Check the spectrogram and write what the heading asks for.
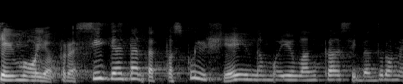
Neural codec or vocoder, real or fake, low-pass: codec, 16 kHz in and 24 kHz out, 1.1 kbps, FireRedTTS-2 codec; fake; 7.2 kHz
